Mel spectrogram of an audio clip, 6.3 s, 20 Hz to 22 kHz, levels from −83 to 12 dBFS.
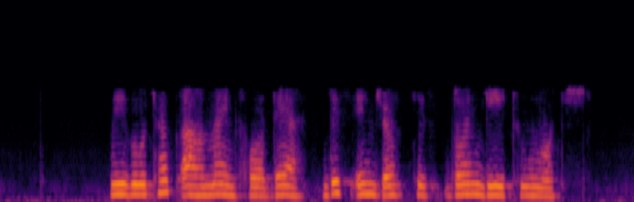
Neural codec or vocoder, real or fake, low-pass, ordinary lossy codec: codec, 16 kHz, 2 kbps, FreqCodec, smaller model; fake; 3.6 kHz; MP3, 32 kbps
